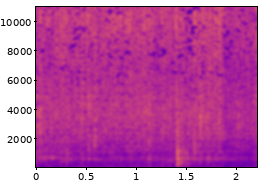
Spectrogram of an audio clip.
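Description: Rice frying in a pan turns into a continuous bright sizzle, steady and fairly loud, with a few sharper crackles and scraping stirs breaking through the constant hiss.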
